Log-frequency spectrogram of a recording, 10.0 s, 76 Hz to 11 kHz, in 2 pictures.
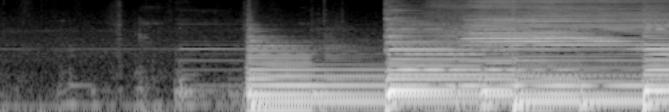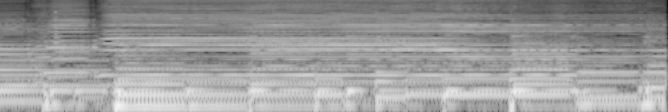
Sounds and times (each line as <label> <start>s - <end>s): guitar 0.4s - 10.0s
diatonic harmonica 3.0s - 10.0s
